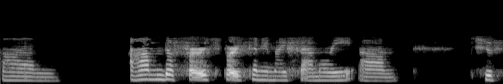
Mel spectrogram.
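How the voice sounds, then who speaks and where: At a fairly slow pace, a woman speaks with a Brazilian Portuguese accent at a medium pitch. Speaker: nutrition researcher. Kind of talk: conference talk.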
